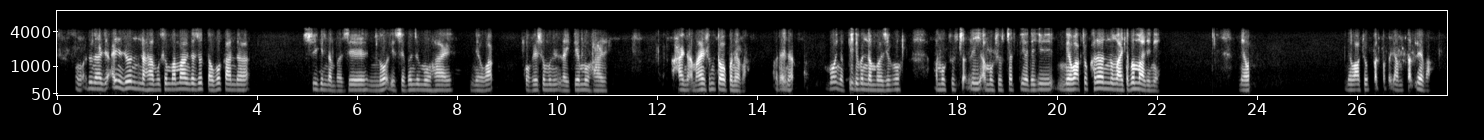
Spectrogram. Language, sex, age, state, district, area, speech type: Manipuri, male, 30-45, Manipur, Kangpokpi, urban, conversation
